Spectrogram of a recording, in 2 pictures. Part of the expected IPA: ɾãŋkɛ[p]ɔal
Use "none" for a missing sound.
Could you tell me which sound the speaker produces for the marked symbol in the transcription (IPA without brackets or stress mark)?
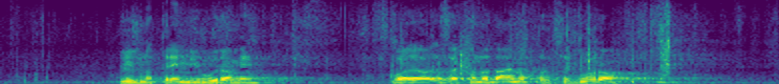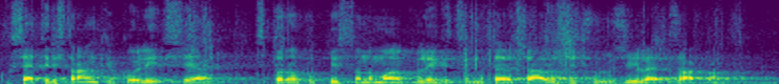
k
